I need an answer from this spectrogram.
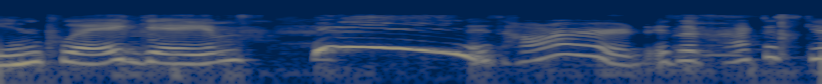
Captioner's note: screaming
